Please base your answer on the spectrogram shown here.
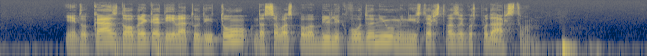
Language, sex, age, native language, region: Slovenian, male, 18-29, Slovenian, Gorenjska region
